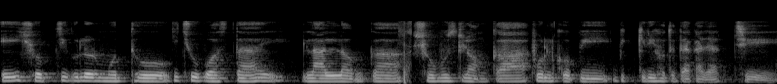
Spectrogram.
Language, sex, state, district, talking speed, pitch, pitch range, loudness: Bengali, female, West Bengal, Jhargram, 110 wpm, 150 Hz, 140-165 Hz, -30 LUFS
